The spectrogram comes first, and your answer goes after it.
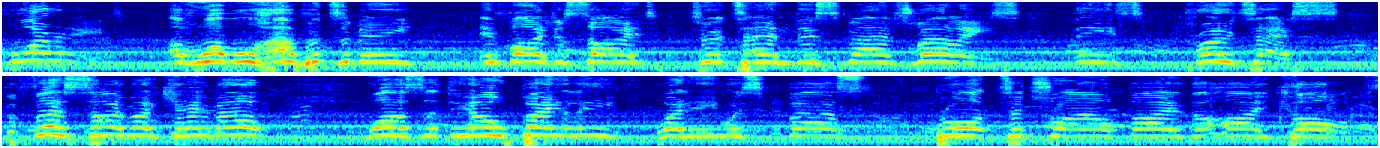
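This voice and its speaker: A man's voice: very high voice, little pitch movement, a little slow. A man from Norwich giving an impassioned, emotional speech at an outdoor rally. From Norwich, England. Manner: emotional, raises voice to a shout. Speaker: rally supporter speaking to the crowd. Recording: loud crowd and street noise.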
